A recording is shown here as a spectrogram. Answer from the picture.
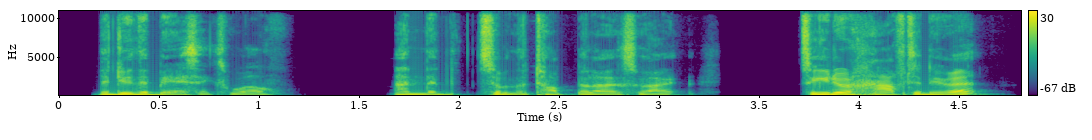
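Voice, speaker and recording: In a strong Geordie accent, a man speaks with a fairly high, somewhat breathy voice and ordinary pitch variation. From Newcastle upon Tyne, England. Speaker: recruitment agency owner. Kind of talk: podcast interview answer. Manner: energetic, blunt.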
